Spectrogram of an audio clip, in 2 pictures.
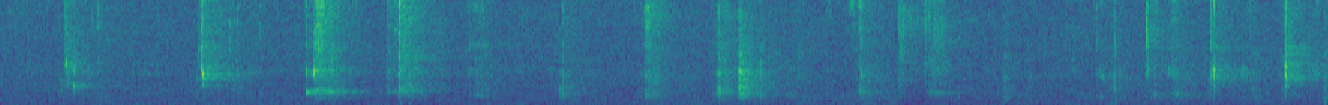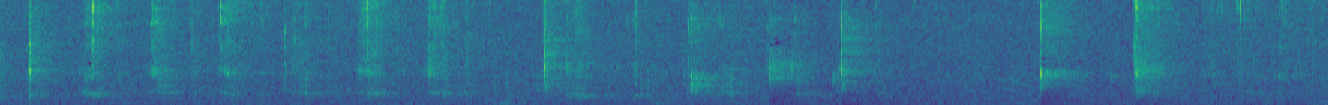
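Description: Close-miked chewing of shrimp, pork and raw vegetables such as carrot sticks: irregular wet mouth clicks, smacks and crunches, several a second.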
